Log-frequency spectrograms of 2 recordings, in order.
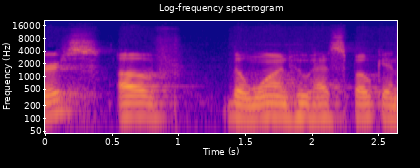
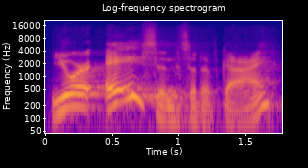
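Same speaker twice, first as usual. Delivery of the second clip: "a" said as a long, high AY; heavy emphasis on "a"; stress on A; 3 semitones higher than usual. Shown as a demonstration. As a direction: punch the little word a, pronounced like the letter A. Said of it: "you could emphasize any of those words".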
